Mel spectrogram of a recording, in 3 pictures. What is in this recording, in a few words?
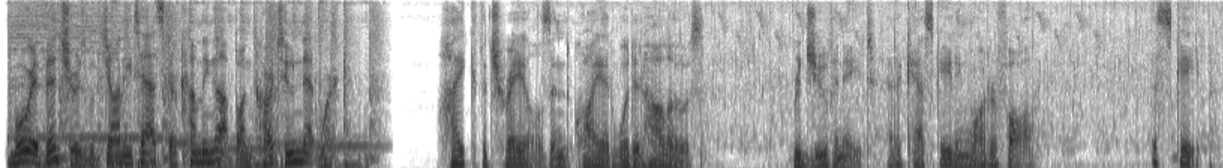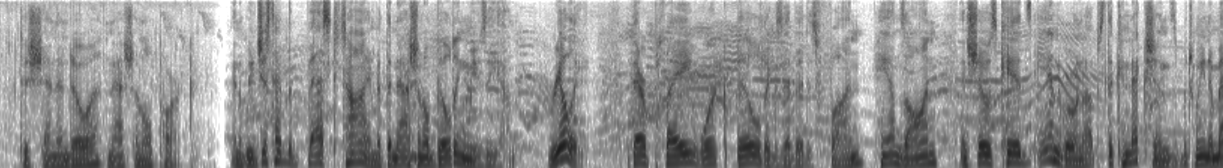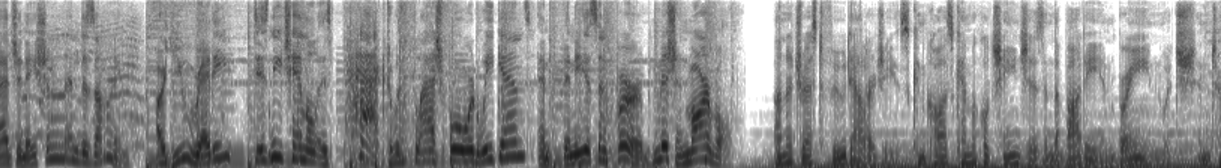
Commercial VO; Male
